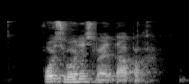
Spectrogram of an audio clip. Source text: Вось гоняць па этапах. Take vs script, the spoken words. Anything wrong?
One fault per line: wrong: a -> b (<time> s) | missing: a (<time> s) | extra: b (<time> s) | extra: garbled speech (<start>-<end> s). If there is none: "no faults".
no faults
